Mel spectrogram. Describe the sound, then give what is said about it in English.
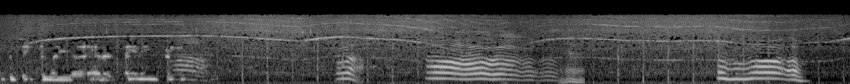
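A steady, high-pitched dentist's drill sound effect whines continuously for several seconds, fairly loud, while voices make wavering, drawn-out sounds over it. “Give me some like dentist drill sound effects.”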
